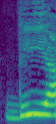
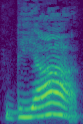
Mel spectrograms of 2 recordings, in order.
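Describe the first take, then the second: First: The first vowel is long and drawn out. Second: The first vowel is short and quick. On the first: The speaker calls it wrong. "दिया हम नहीं पढ़ेंगे" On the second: The speaker calls it right. "दिया थोड़ा जल्दी से पढ़ेंगे"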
